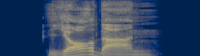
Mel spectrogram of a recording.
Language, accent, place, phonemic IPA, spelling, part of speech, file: German, Germany, Berlin, /ˈjɔʁˌdaːn/, Jordan, proper noun, De-Jordan.ogg
- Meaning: Jordan (a river in West Asia in the Middle East, that empties into the Dead Sea, flowing through Israel, the Golan Heights, the West Bank and Jordan)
